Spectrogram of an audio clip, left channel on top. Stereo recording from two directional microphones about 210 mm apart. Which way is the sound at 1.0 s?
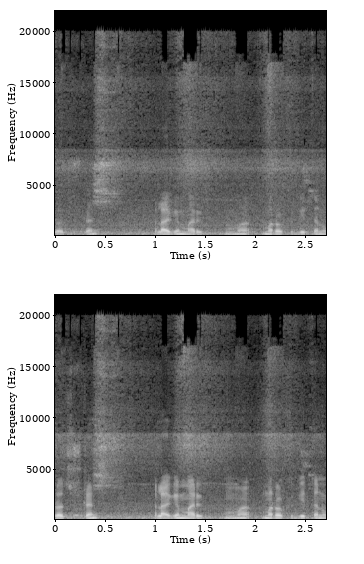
5° right (ahead or behind).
